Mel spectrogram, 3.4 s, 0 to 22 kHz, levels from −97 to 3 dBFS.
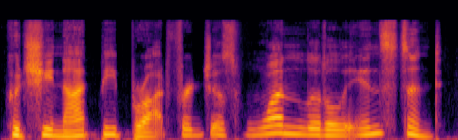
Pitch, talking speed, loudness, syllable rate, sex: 165 Hz, 175 wpm, -19 LUFS, 4.0 syllables/s, male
